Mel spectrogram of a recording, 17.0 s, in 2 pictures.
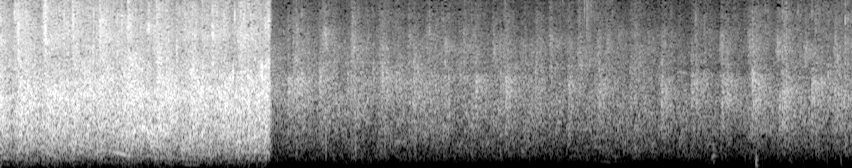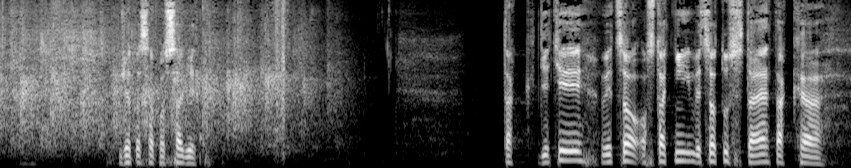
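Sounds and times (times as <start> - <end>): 
audience applauding: 0.0 - 12.1
speech: 9.8 - 10.8, 13.6 - 16.9.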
